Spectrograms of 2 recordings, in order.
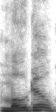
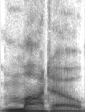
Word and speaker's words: motto: As for this week's question, I'd like to start off by saying that my moto in life, not moto, motto, mo ah motto is to take advantage of every single minute of life's gift.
